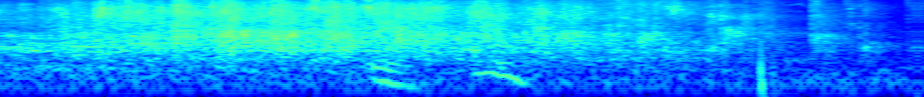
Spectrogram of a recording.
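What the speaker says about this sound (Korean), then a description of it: "자, 박수 한번 주세요." An audience at a Korean church gathering breaks into strong, dense applause that swells early and then gradually thins and fades toward the end, with a few brief voice-like sounds mixed in.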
